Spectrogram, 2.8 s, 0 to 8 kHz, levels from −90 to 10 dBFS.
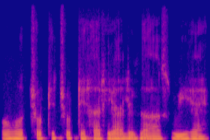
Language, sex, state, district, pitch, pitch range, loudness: Hindi, male, Uttarakhand, Uttarkashi, 120 Hz, 115-125 Hz, -25 LUFS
